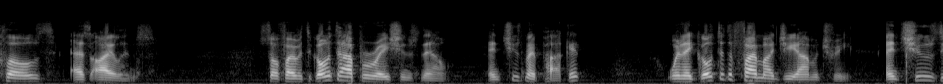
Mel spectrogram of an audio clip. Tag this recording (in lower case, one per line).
speech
